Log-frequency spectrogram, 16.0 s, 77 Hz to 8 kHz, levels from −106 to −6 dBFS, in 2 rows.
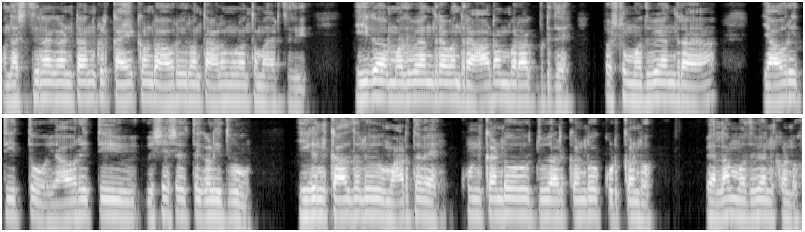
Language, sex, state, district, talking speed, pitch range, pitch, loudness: Kannada, male, Karnataka, Chamarajanagar, 115 wpm, 130-145 Hz, 135 Hz, -17 LUFS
